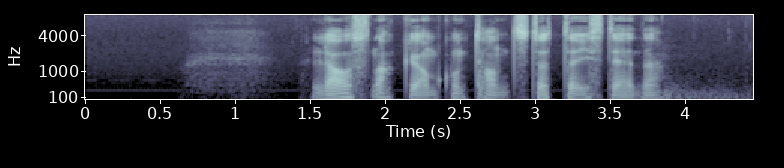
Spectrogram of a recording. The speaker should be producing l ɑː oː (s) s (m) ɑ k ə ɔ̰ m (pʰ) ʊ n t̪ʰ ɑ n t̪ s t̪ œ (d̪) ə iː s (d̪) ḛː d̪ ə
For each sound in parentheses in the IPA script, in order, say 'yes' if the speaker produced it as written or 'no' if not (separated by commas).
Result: yes, no, no, no, no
